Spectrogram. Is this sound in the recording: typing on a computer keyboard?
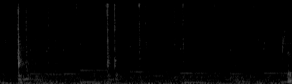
yes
